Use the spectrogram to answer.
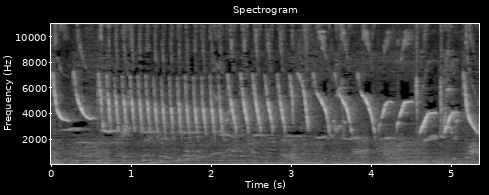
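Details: Canary of F2 stock, a kicau mania show bird, singing a fast high trilled song: rapid rows of repeated sweeping notes, then varied downslurred whistles and twitters, with a low steady hum underneath.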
